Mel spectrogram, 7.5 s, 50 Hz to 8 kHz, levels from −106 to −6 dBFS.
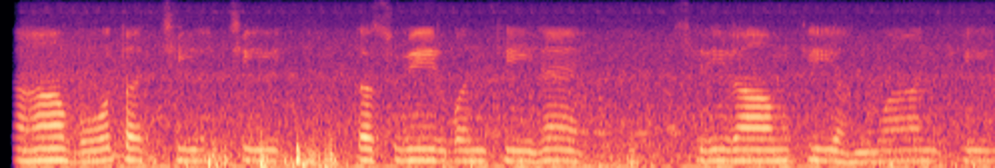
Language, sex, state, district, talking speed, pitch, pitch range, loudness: Hindi, female, Haryana, Jhajjar, 95 wpm, 95 Hz, 95-100 Hz, -19 LUFS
